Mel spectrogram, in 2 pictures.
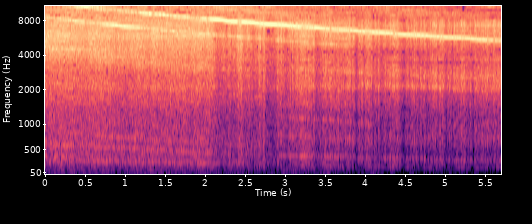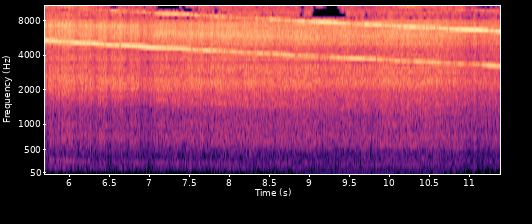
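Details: Tiernay turbine fired up after sitting two years, following repair of a high-pressure fuel line. A high, piercing whistle drifts slowly lower over a smooth, steady roar with no surging or rattles; it runs healthy.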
